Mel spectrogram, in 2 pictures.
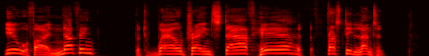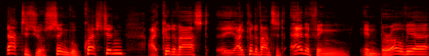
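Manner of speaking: a stiff, high-pitched card dealer; dealer character. Acted. Game master voicing the dealer to the player, high and formal.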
